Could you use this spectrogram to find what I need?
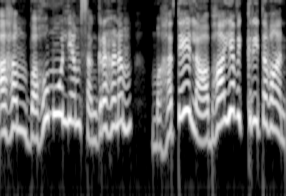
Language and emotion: Sanskrit, happy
